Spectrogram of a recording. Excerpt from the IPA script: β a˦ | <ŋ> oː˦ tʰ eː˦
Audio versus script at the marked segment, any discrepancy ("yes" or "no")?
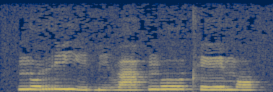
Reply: no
